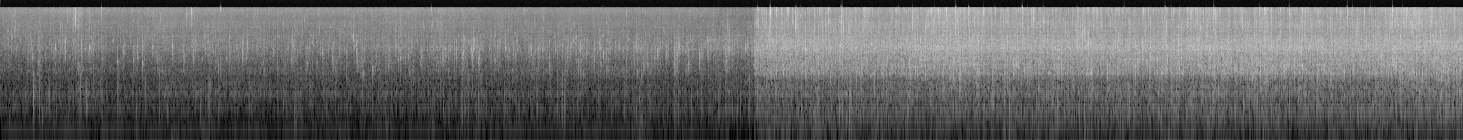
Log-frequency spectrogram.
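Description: Chicken wings frying in hot oil: a steady crackling sizzle. About halfway through the sizzle suddenly becomes much louder and denser, and a low steady hum under the first half stops.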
